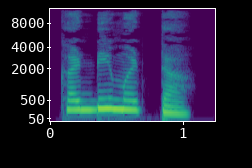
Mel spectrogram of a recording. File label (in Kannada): "ಗೊಡ್ಡಮಟೆ", Kannada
